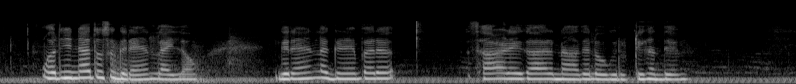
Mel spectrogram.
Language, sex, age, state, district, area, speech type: Dogri, female, 18-30, Jammu and Kashmir, Jammu, rural, spontaneous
